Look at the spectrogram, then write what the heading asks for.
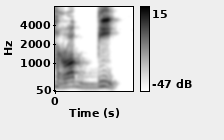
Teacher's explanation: रॉ पढ़ा पुर पढ़ा जाएगा यानी तफ़ख़ीम के साथ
